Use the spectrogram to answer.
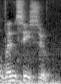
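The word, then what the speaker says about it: Lin Zexu: Name is Lin Sisu. It's spelled Zexu.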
